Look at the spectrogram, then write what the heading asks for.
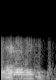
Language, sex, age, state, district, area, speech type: Odia, male, 60+, Odisha, Gajapati, rural, conversation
